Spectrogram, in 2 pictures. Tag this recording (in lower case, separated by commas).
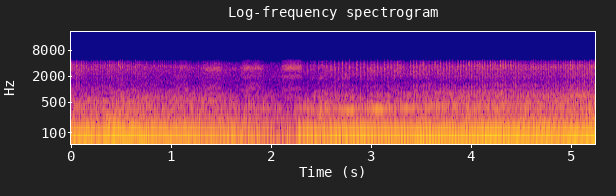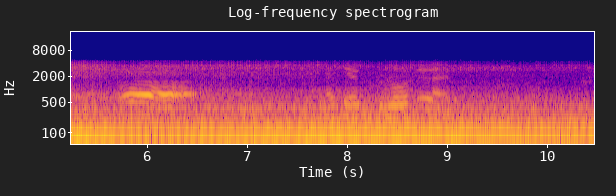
speech, outside, rural or natural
